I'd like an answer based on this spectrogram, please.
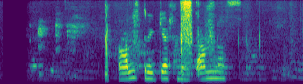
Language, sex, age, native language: Icelandic, male, 10, Icelandic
